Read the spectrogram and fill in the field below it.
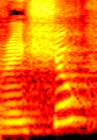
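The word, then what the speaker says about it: ratio: टी के बाद अगर IAIEIO हो तो टी का उच्चारण श होता है, रेशियो।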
